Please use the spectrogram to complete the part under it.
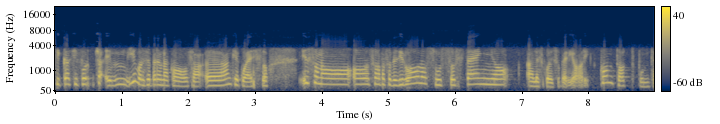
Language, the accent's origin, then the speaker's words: Italian; Calabria, Italy; Quindi io sono calabrese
